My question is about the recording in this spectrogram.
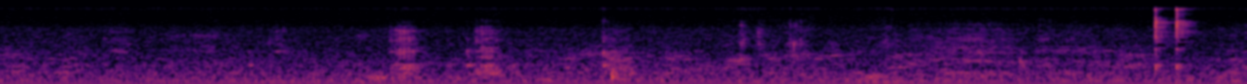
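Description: Near silence: room tone with a few faint clicks, two sharper ones close together near the end.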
